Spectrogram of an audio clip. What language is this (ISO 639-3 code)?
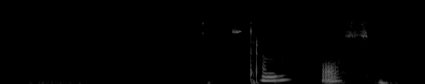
rus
